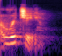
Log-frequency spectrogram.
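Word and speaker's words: Ricci: So the last artist before we head to campfire is Lydia Ritchie. I think it's pronounced that right. It's R-I-C-C-I.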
